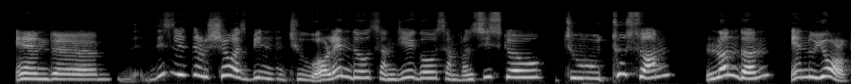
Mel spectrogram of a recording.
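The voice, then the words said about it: French accent in English. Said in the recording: “in French... even after 13 years in America... I cannot lose my accent. It's impossible... My accent is impossible to lose”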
